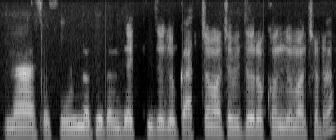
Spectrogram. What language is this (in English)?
Odia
